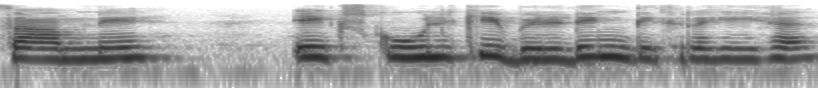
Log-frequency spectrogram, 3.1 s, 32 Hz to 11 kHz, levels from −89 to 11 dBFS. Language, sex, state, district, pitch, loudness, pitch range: Hindi, female, Chandigarh, Chandigarh, 235 Hz, -16 LUFS, 225-245 Hz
